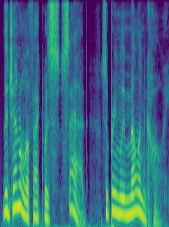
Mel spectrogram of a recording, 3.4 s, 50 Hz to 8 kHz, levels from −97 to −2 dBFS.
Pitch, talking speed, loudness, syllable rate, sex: 155 Hz, 125 wpm, -17 LUFS, 5.4 syllables/s, male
